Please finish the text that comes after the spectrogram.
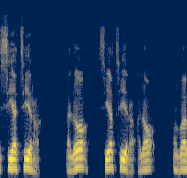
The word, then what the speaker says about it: Thyatire: parmi les 7 églises, c'est l'église de Thyatire ou de Thyatire, ça dépend comment on la prononce. L'ange de l'église, bien sûr, écrit à l'ange de l'église de Thyatire, ou Thyatire, je vais utiliser plutôt Thyatire, parce qu'en arabe, ça s'appelle Thyatira.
